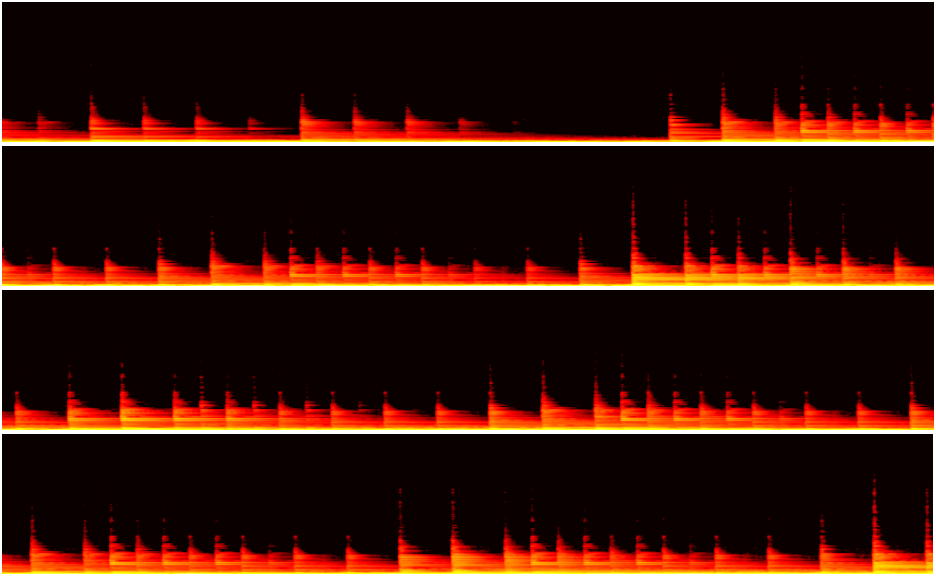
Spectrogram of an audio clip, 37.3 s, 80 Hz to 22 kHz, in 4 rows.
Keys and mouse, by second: 0.7 alt+click, 2.3 g, 2.7 z, 4.0 click, 5.4 i, 6.5 click, 6.5 typing, 7.4-9.5 drag, 10.2-10.5 typing, 11.8 shift+click, 12.7 click, 13.1-13.9 typing, 16.1-17.1 drag, 17.7-22.6 alt+drag, 22.7-23.9 drag, 24.1 typing, 25.5 shift+click, 26.4-28.7 drag, 28.8 typing, 30.9 typing, 32.5-34.6 typing, 33.5-35.2 drag.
